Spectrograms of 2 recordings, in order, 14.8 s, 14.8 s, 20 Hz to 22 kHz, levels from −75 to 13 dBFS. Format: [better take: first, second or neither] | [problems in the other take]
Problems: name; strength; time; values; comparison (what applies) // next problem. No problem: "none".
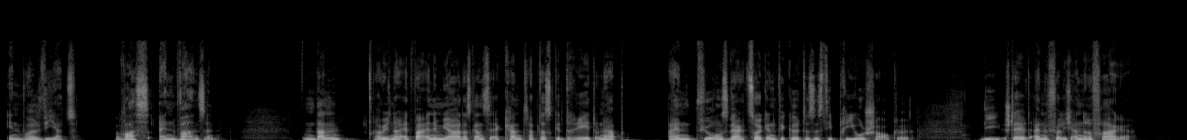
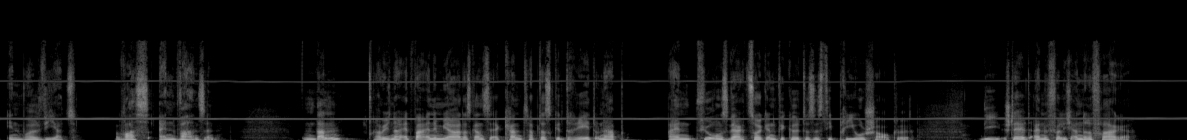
first | high-pitched whine; noticeable; throughout; 3.5 kHz, 20 dB below the speech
